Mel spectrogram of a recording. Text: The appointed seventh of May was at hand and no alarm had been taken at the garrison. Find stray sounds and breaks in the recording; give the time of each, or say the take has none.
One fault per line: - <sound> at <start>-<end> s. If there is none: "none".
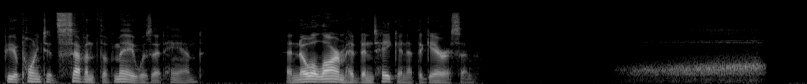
- breath at 6.1-7.7 s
